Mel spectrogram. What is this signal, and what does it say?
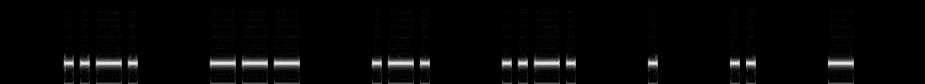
Morse code, heard as a keyed tone, about 15 wpm, spaced as for 8 wpm, 1000 Hz. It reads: FORFEIT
